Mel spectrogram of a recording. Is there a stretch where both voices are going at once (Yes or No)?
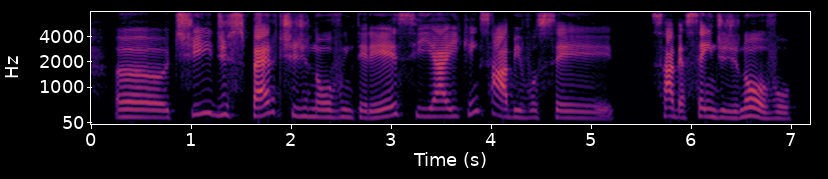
No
